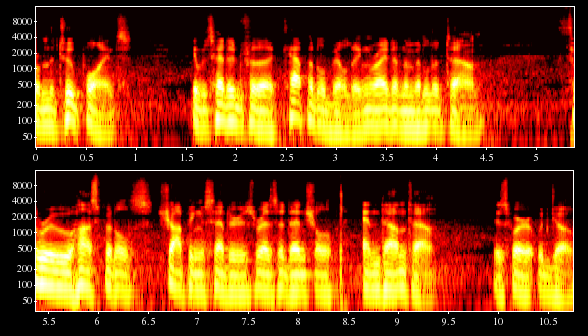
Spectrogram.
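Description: A man speaks with lively intonation and a dark, mellow tone. Vocal fry runs through his voice. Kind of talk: interview answer. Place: studio. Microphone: lapel.

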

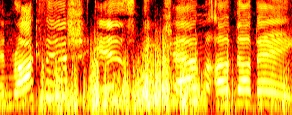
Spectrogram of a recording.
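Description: Loud background noise surrounds a woman speaking, with a dry sound that has no echo. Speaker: local area guide. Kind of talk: casual vlog chat. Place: street. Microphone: phone near.

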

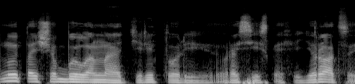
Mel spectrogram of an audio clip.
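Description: Against a quiet background, the voice has a dark, mellow tone, a fairly slow pace, ordinary pitch variation and a dry sound with no echo. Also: man. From Donetsk region, eastern Ukraine; Ukraine. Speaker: captured conscript soldier; interviewee. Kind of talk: interview testimony. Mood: subdued, tense. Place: empty room.

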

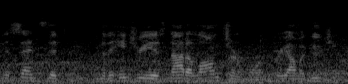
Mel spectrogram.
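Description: A man rattles off his words very fast while noticeable background noise carries on. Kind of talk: live sports commentary. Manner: fast, fluent play-by-play.

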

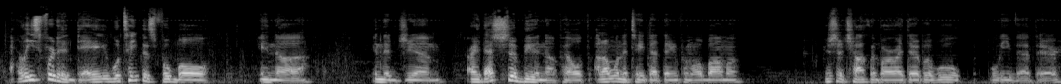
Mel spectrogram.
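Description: A man talks at a fairly quick pace, broken by long, frequent pauses. His voice is fairly low and dark, mellow in tone, with ordinary pitch variation. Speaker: gaming YouTuber. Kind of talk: let's play commentary. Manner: rambling, casual.

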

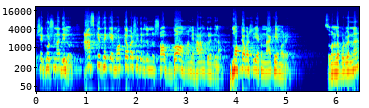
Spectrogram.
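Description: A man's raised, projected voice, high-pitched and animated in tone. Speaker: Islamic preacher. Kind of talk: Islamic sermon delivered to a live audience. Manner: animated, rhetorical, calling for audience responses.

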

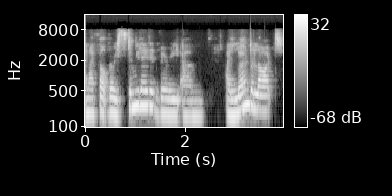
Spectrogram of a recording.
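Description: A woman with lively intonation and a somewhat breathy voice speaks at a fairly slow pace. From Zimbabwe and South Africa. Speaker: organisational consultant and coach. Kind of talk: interview. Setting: Skype call from home office.

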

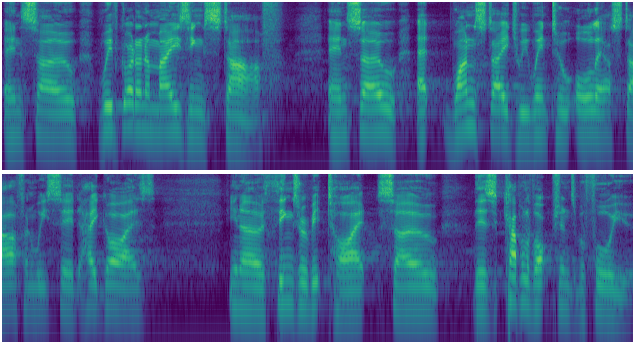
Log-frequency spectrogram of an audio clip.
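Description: A man with an Australian accent, at a fairly slow pace and fairly even intonation, against a quiet background. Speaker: pastor. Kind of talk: sermon. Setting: church. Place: hall.

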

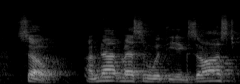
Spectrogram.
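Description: This is a man speaking. Audible room echo surrounds his voice. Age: 50s. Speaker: motorcycle vlogger. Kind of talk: product review. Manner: hesitant with fillers. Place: garage. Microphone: phone near.

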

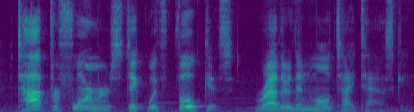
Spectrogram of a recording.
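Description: The speaker talks at a fairly slow pace in a calm, bright, sharp tone with lively intonation. The recording is very clean, with a silent background. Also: man. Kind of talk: self-help audiobook narration, reading book quotes aloud. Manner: calm, measured, steady instructional delivery; earnest and motivational, formal read-aloud cadence.

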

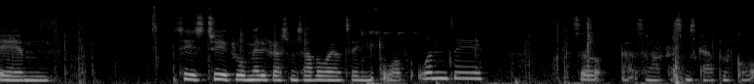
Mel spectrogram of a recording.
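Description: A woman with a Scottish accent speaks at medium pitch and a moderate pace, with ordinary pitch variation. She takes long, frequent pauses over light background noise. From Scotland. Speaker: YouTuber. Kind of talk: casual vlog haul. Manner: animated. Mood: cheerful, warm. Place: home room. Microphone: phone near.

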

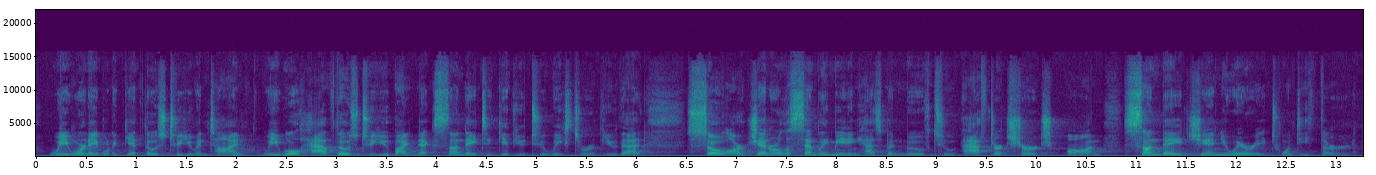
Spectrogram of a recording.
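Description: A man at a moderate pace, fairly even in intonation. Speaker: pastor. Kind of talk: church announcements. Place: church. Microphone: handheld.

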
